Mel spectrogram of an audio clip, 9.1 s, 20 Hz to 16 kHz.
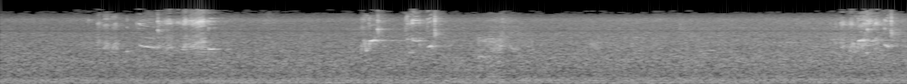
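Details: A flock of grey treepies in a flame tree mobs a male and a female hawk on 21 February 2018. They give harsh, grating squawks in short scattered bursts over a steady low rumble of wind or distant traffic.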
